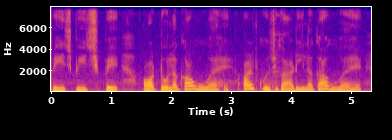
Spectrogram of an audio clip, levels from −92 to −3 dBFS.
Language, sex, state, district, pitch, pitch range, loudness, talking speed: Hindi, female, Jharkhand, Ranchi, 225 Hz, 215-240 Hz, -22 LUFS, 145 wpm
